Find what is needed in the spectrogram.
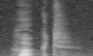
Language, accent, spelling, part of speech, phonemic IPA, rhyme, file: English, US, hooked, verb / adjective, /hʊkt/, -ʊkt, En-us-hooked.ogg
- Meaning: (verb) simple past and past participle of hook; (adjective) 1. Having a sharp curve at the end; resembling a hook 2. Addicted; unable to resist or cease doing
